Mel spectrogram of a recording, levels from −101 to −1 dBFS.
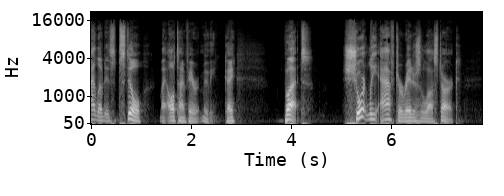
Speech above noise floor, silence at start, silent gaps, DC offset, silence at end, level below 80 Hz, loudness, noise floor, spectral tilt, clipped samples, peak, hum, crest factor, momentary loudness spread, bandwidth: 52 dB; 0 s; none; under 0.1%; 0.6 s; -58 dBFS; -28 LUFS; -80 dBFS; -4 dB/octave; under 0.1%; -8 dBFS; none; 22 dB; 16 LU; 16.5 kHz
